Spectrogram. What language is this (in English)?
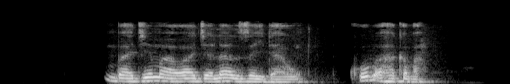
Hausa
